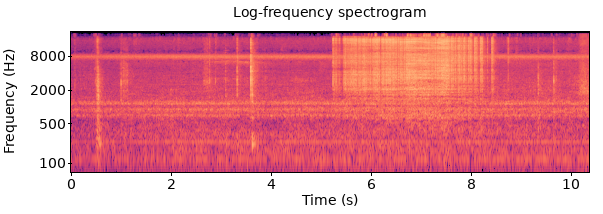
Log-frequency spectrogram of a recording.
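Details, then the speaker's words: Toyo TC-600 oil-reservoir glass cutter: an even, unbroken scratchy hiss for about three seconds as the wheel tracks the glass. A clean, consistent, normal score line. "when you hear that consistent you get that consistent scratching sound you're pretty sure you're going to get a good cut that way"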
